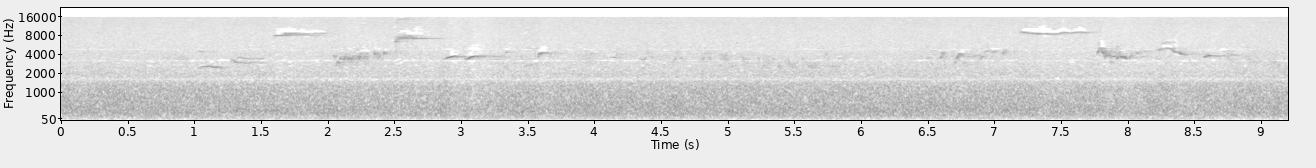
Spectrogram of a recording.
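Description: Small birds giving short chirps and brief calls, in two loose clusters, over a steady rushing background noise.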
